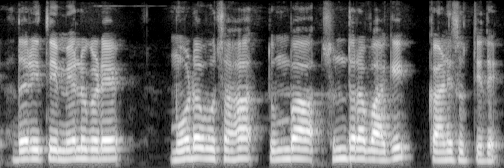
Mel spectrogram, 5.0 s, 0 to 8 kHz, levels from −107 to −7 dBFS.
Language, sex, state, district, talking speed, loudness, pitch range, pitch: Kannada, male, Karnataka, Gulbarga, 95 wpm, -15 LUFS, 160-175 Hz, 170 Hz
